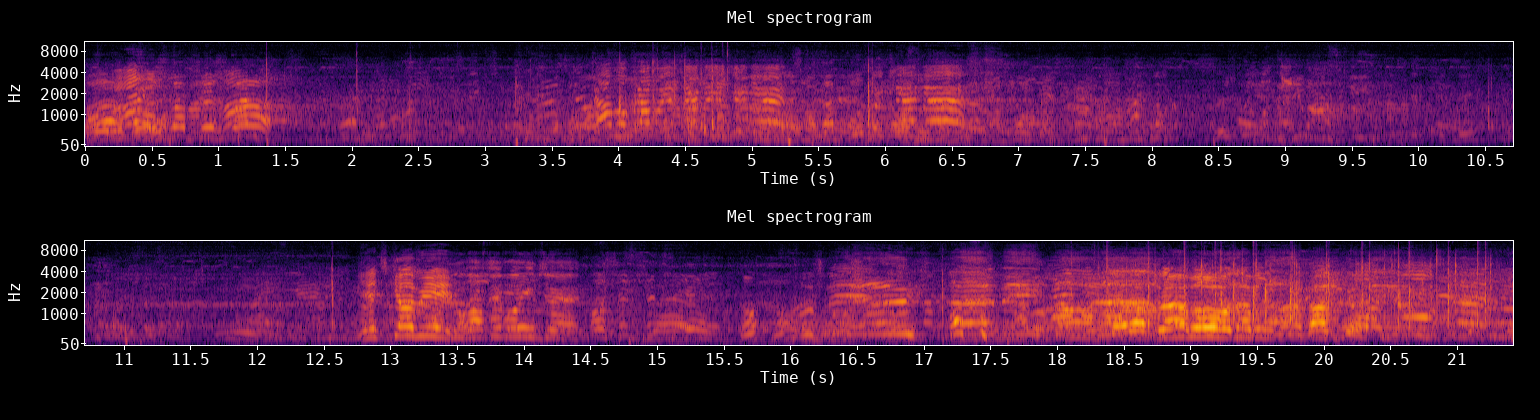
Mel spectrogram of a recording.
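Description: Voices shouting and calling across a football pitch during play, in several bursts with quieter spells between, loudest near the end.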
